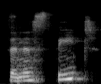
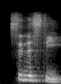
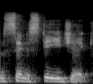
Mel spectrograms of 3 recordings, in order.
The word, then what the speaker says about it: synesthete: Synesthete? Synesthete, yes. Thanks, doll. Synesthete is the correct term rather than synesthetic.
